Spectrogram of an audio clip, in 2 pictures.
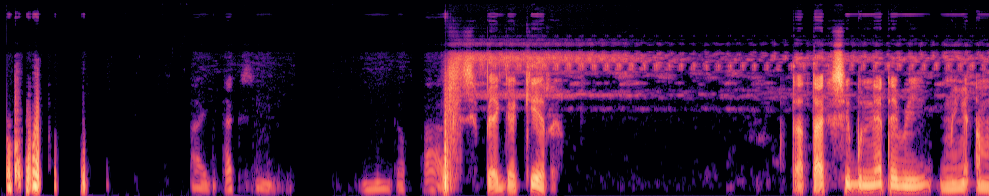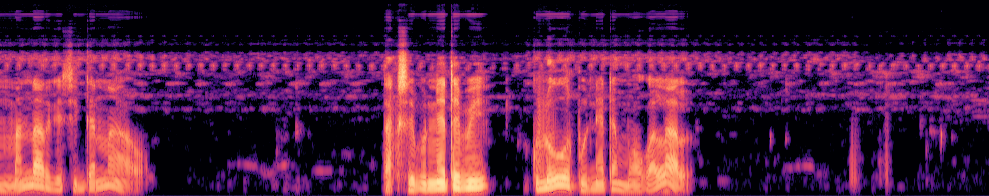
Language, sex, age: Wolof, male, 25-35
